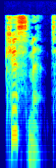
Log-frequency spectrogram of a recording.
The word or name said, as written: kismet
